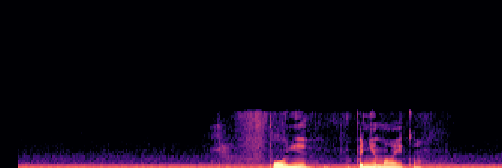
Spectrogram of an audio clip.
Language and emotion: Russian, sad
